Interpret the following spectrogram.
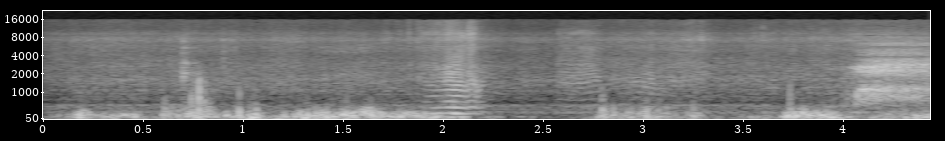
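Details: Low droning of honey bees around hives kept by a New Zealand beekeeper on 20 August 2021, while a wingless queen is examined; the hum swells and fades in uneven pulses, and a brighter buzz passes near the end.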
